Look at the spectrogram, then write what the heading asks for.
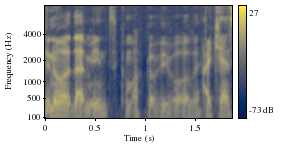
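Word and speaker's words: Kamakawiwoʻole: Kamaka Vivo Ole.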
